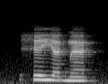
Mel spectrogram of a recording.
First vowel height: mid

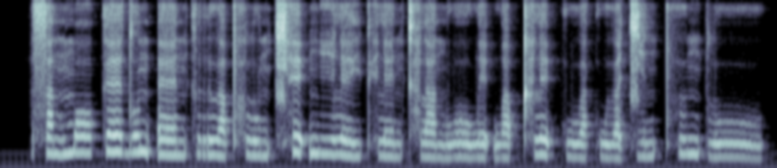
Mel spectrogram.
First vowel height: low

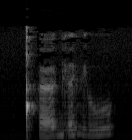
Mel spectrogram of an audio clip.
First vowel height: mid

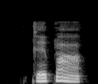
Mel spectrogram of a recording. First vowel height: mid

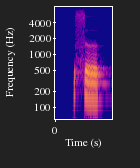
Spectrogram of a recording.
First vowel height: mid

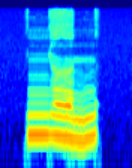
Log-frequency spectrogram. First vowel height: mid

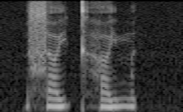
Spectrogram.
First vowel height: low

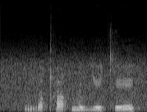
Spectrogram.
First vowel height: high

